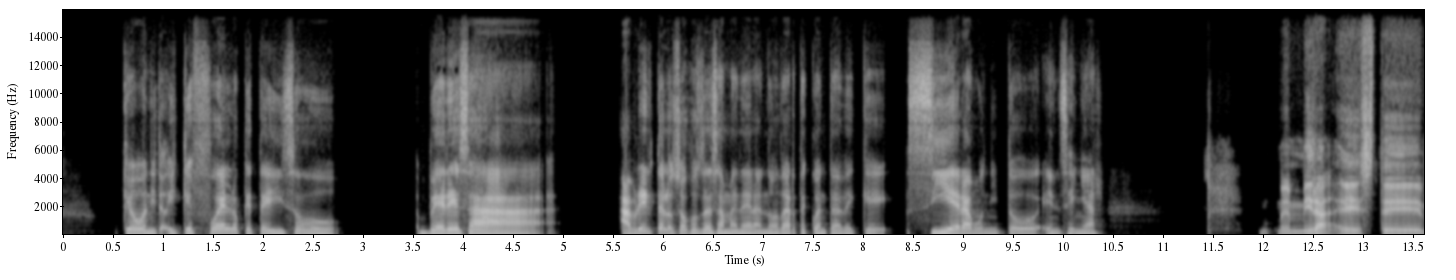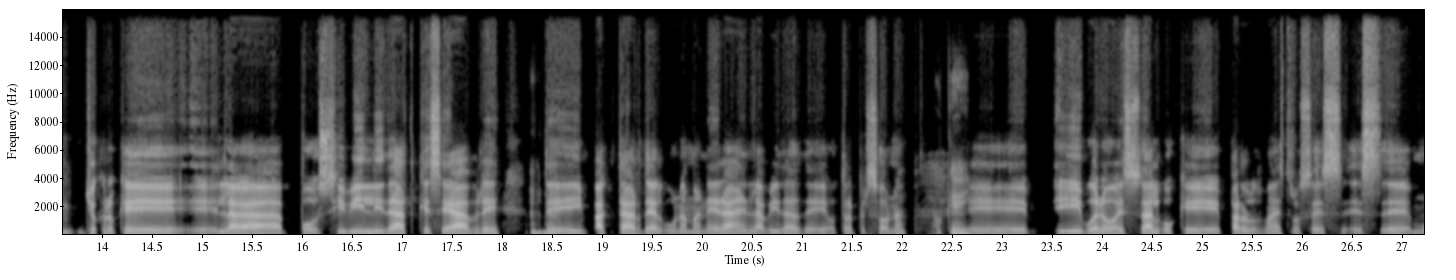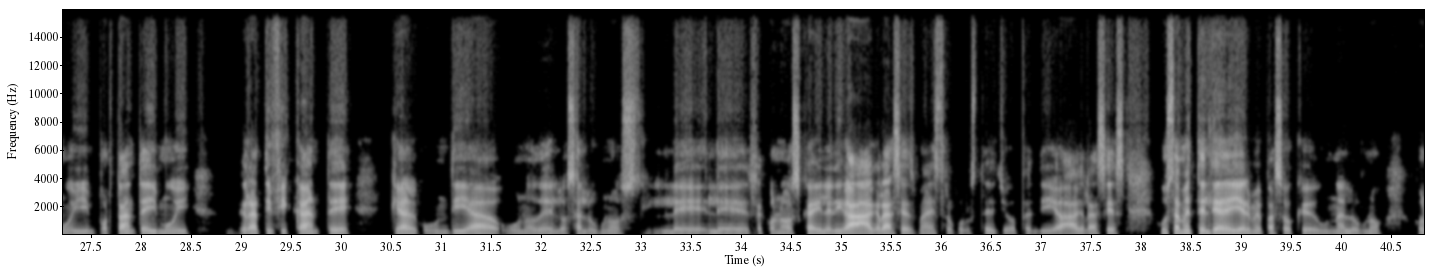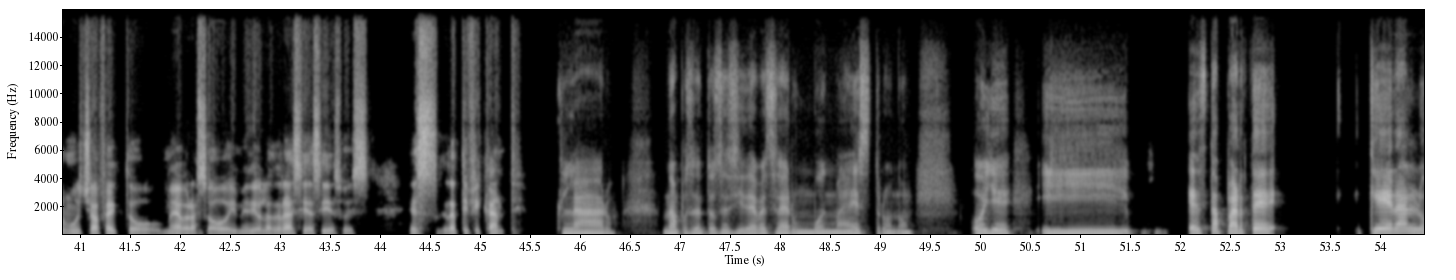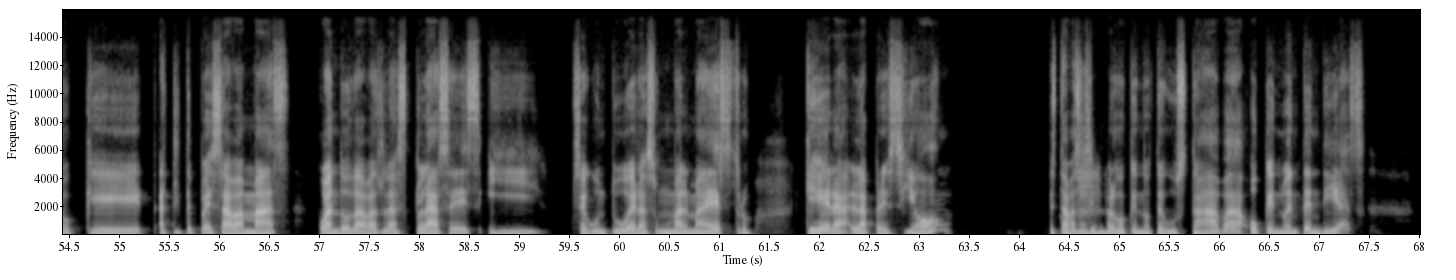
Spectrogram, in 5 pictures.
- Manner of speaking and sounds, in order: other background noise
- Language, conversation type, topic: Spanish, podcast, ¿Cuál ha sido una decisión que cambió tu vida?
